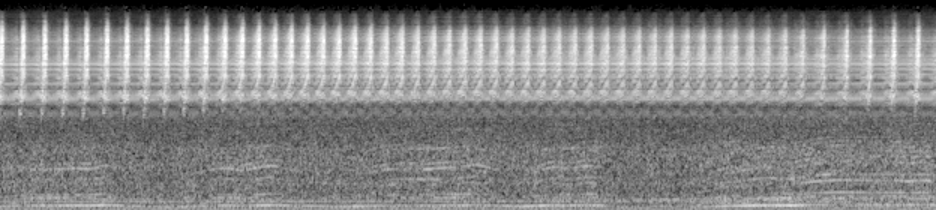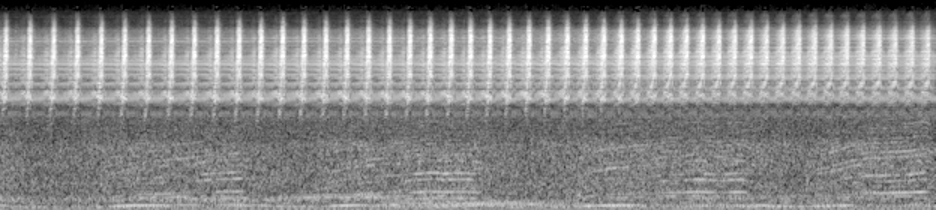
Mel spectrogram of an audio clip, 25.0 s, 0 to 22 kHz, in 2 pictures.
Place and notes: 新福里, Guanshan Township - Cicadas sound
Cicadas sound, Traffic Sound, Lawn mower, Very hot weather
Zoom H2n MS+ XY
